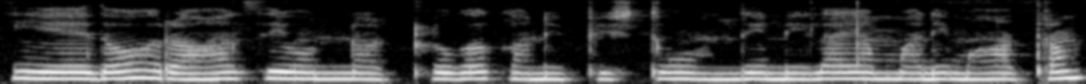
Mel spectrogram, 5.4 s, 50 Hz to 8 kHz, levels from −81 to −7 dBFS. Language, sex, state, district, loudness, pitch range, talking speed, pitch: Telugu, female, Andhra Pradesh, Sri Satya Sai, -14 LUFS, 220-230 Hz, 90 wpm, 225 Hz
